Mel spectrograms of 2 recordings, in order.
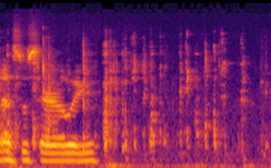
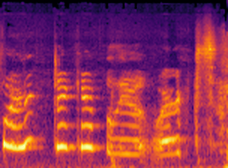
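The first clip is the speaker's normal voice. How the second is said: much higher, bursting with disbelief; real excitement; 13 semitones higher, 3 dB louder than usual. Real, not acted. Player thrilled at her lucky roll, high excited disbelief. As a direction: squeal it out, thrilled it worked. Player after a natural twenty.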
